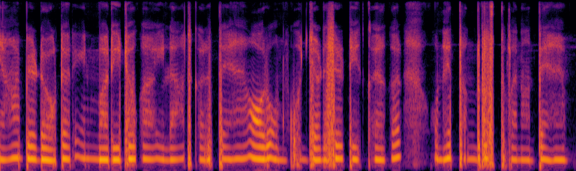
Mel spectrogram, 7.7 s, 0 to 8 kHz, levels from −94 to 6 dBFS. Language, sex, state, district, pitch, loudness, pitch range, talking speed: Hindi, female, Bihar, Jamui, 215 Hz, -22 LUFS, 205-225 Hz, 155 wpm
